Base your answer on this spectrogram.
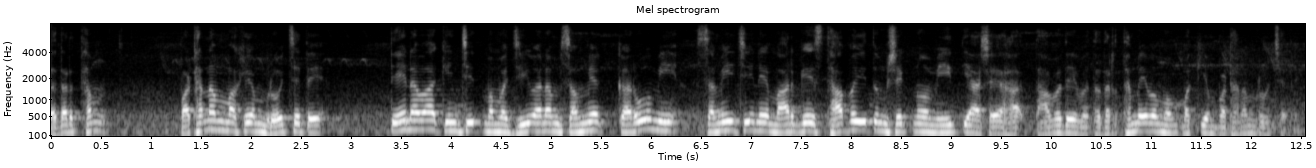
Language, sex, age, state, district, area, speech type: Sanskrit, male, 18-30, Andhra Pradesh, Palnadu, rural, spontaneous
